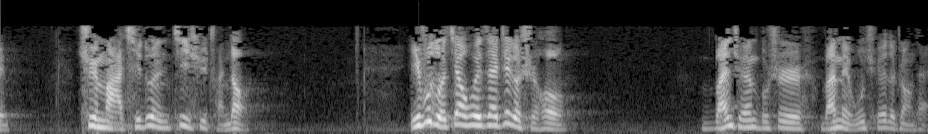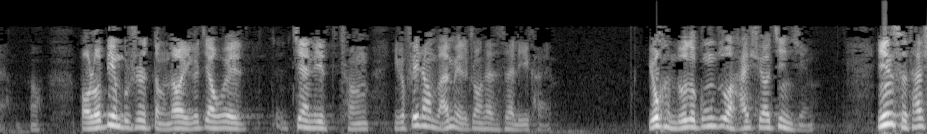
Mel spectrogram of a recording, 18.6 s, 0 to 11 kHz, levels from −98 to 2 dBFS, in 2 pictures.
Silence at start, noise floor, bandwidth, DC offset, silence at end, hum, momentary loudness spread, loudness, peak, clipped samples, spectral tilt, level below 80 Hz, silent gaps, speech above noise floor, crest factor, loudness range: 0 s; -65 dBFS; 10 kHz; under 0.1%; 0 s; none; 20 LU; -19 LUFS; 0 dBFS; under 0.1%; -7 dB/octave; -60 dBFS; none; 45 dB; 22 dB; 6 LU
